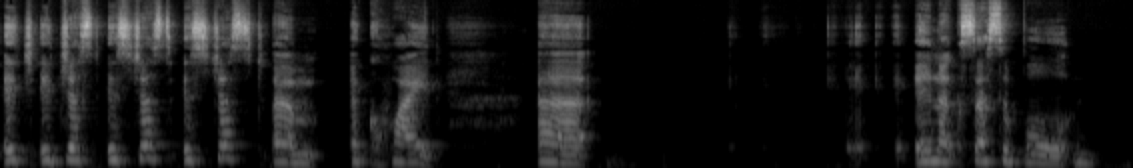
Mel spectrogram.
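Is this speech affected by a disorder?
Yes: stutter; onset around age 5 after move from Zambia to UK, none before per parents, cause unknown; adult, ongoing stutter; stutters here and there, stutter affects talking, often stays quiet to avoid stuttering; here repeated sounds, repeated words.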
